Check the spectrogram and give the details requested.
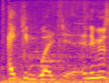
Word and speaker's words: Eichenwalde: So we're going to be looking out for that now as we get set up on Eichenwalde.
